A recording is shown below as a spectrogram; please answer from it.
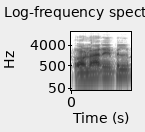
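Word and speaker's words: honourable: আবার দেখো, অ্যান অনারেবল person, তাহলে অনারেবল পার্সনের এইচের উচ্চারণ হচ্ছে না, ও থেকে উচ্চারণ হচ্ছে, ভাওয়েল থেকে, এই জন্যও এর পূর্বে কি বসাবো?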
